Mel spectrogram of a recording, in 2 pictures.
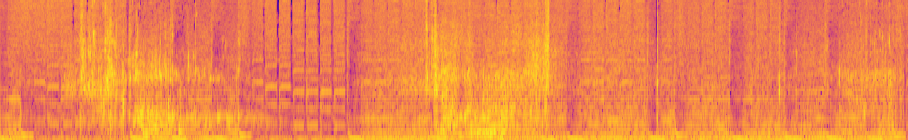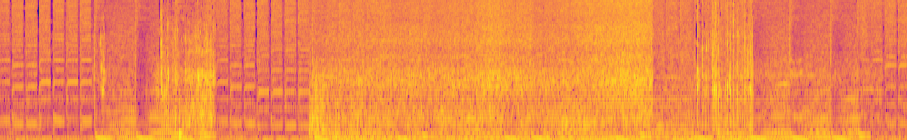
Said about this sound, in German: Vorher kühle mich aber im Wasser bei diesem wundervollen Wetter ein wenig ab. Kommt mit!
